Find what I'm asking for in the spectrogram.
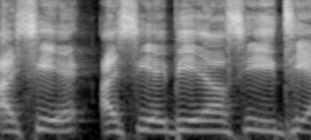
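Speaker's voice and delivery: put-on very fast spelling. Retelling how a spelling contest winner spelled words: imitating very fast spelling. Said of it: "he says them so fast".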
